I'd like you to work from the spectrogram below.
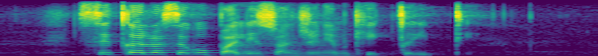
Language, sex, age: Swati, female, 22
